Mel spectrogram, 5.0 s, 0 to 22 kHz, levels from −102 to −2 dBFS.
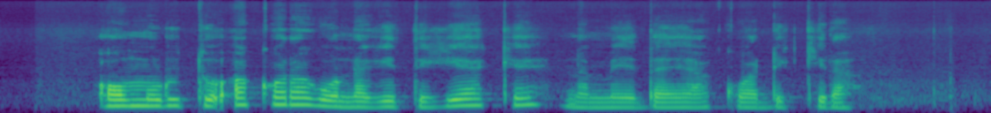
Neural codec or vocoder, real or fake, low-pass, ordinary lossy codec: vocoder, 44.1 kHz, 128 mel bands, Pupu-Vocoder; fake; none; none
